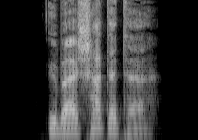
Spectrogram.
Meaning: inflection of überschatten: 1. first/third-person singular preterite 2. first/third-person singular subjunctive II
- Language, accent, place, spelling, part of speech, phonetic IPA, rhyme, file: German, Germany, Berlin, überschattete, adjective / verb, [ˌyːbɐˈʃatətə], -atətə, De-überschattete.ogg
